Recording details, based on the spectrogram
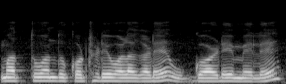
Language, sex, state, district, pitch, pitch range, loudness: Kannada, male, Karnataka, Bidar, 155 Hz, 150-165 Hz, -14 LUFS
